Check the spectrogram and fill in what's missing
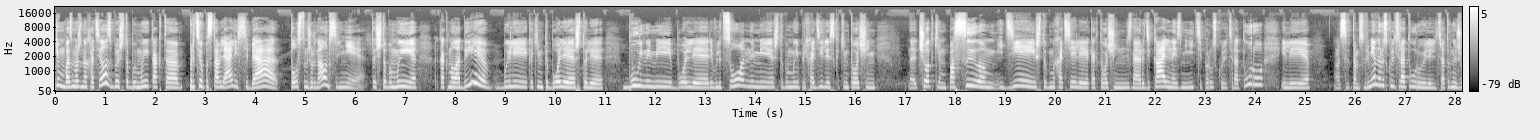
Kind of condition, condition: setting, busy venue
